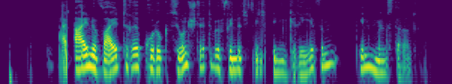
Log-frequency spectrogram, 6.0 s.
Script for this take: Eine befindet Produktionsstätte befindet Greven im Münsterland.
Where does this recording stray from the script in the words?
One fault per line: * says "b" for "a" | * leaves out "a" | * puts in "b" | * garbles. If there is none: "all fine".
* says "weitere" for "befindet"
* puts in "sich in"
